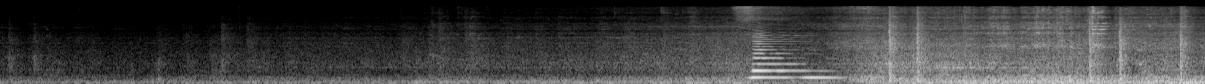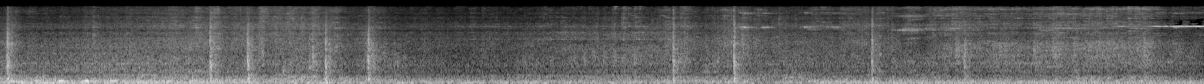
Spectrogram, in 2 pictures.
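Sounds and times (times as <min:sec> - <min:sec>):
train low rumble: 0:00.0 - 0:24.0
train wheels clacking over joints: 0:08.7 - 0:16.2, 0:17.6 - 0:23.6
high squeal of wheels: 0:19.3 - 0:24.0.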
